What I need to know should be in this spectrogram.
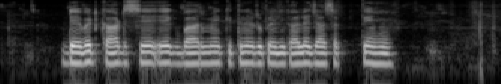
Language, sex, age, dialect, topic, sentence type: Hindi, male, 18-24, Awadhi Bundeli, banking, question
